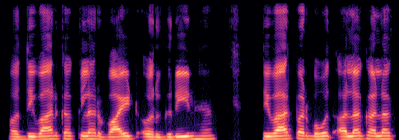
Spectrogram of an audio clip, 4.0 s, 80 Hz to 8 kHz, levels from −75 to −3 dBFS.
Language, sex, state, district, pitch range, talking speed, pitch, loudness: Hindi, male, Jharkhand, Palamu, 155-170 Hz, 195 wpm, 160 Hz, -15 LUFS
